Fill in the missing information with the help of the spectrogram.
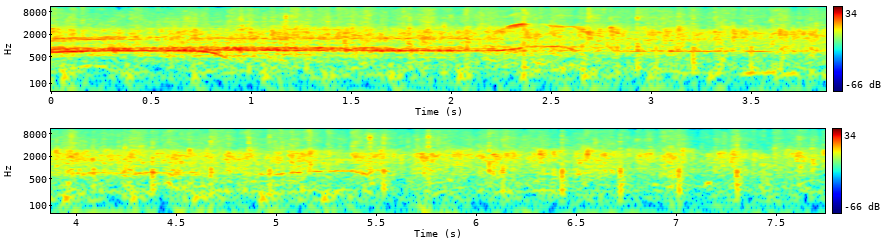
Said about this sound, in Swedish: En stor applåd för att han ska flytta till Sverige, eller hur?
